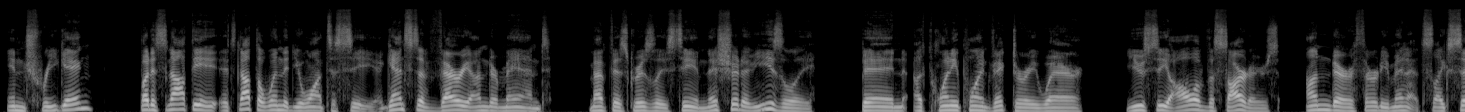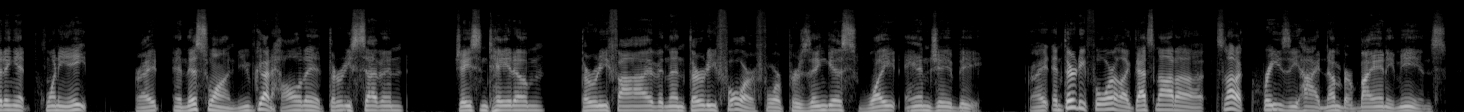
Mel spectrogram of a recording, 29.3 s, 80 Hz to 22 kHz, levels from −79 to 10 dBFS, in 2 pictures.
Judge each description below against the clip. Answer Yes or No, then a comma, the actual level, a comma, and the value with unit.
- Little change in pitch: No, average, 3.3 semitones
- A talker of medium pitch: Yes, medium, 145 Hz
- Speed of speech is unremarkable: Yes, average, 165 wpm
